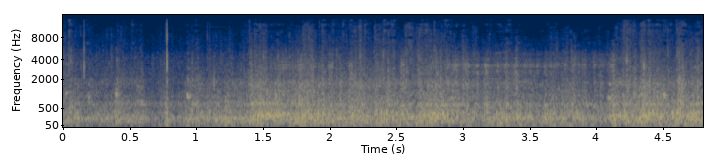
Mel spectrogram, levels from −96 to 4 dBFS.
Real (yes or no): yes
